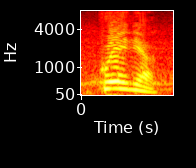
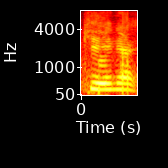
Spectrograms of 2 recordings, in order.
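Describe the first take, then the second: First: A 'w' sound follows the initial K. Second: The initial K has no following 'w'. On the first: The speaker calls it right. "o U é sempre pronunciado" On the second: The speaker calls it wrong. "não Quenya"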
